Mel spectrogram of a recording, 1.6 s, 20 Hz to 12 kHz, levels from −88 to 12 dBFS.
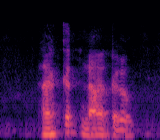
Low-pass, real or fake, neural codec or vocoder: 7.2 kHz; fake; codec, 16 kHz, 2 kbps, FreqCodec, smaller model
